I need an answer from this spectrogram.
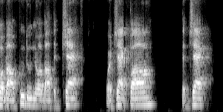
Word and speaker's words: Dja: In Ivory Coast, they just say ja, and they'll spell it DJA, but either way it's ja and so forth.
